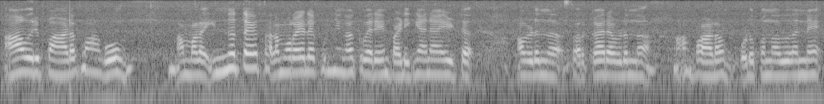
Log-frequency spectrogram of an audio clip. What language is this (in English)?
Malayalam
